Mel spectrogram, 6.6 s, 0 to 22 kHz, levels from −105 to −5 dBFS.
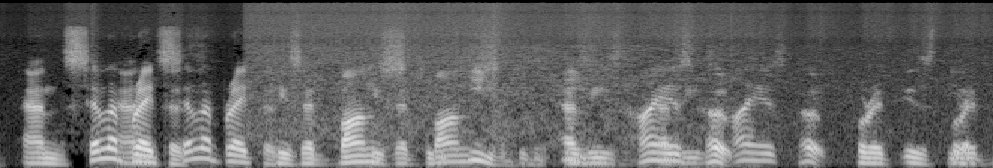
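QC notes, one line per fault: Throughout: doubled audio track. A second full-band copy of the speech runs behind the original by roughly 0.7 s, only a few dB quieter. The repeat carries no reverb tail or room colour and stays at a steady offset, unlike an acoustic echo. It is likely caused by the signal being captured a second time through a slower path, or by an edit that left two copies out of alignment.
Throughout: noise suppressor artifacts. The suppressor lowers the background by about 16 dB, reducing each frequency band it judges to be steady noise, frame by frame. Between phrases the noise drops away, and under the speech it comes back up, so the floor pumps with the talking.
1.61 to 3.40 s: noise suppressor catching up. The room background jumps by about 12 dB at around 1.5 s. That rise is real room noise, not a system fault. The suppressor's noise estimate lags behind it, so for about 1.79 s the louder noise comes through with only about 8 dB of reduction. 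As the estimate adapts, the noise audibly sinks back down, producing a slow fade in the floor that has nothing to do with the room itself.
3.33 to 3.75 s, 4.10 to 4.26 s, 5.17 to 5.51 s, 5.91 to 6.34 s and 6.52 to 6.62 s: speech cut by the noise suppressor. In each window the suppressor mistakes parts of the speech for noise and turns them down along with the background. The drops are about 12 dB in the first two windows and about 15 to 17 dB in the last three. The affected speech sounds swallowed or faint.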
